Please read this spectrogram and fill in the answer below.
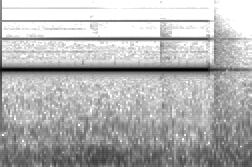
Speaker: Makanya kalau di reset bunyi lagi Pak kayak gitu.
